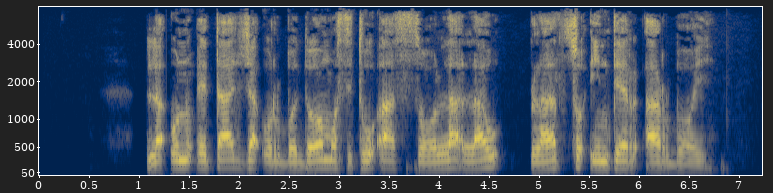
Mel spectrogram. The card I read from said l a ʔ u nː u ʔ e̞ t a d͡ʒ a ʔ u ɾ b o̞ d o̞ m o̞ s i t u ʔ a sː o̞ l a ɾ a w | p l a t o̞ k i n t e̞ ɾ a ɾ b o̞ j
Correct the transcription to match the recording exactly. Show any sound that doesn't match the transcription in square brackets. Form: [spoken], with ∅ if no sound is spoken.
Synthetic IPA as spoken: l a ʔ u [n] u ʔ e̞ t a d͡ʒ a ʔ u ɾ b o̞ d o̞ m o̞ s i t u ʔ a sː o̞ l a [l] a w | p l a [t͡s] o̞ [ʔ] i n t e̞ ɾ a ɾ b o̞ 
